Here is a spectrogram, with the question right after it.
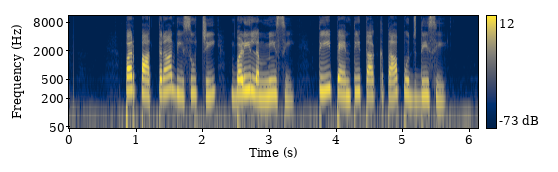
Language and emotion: Punjabi, neutral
